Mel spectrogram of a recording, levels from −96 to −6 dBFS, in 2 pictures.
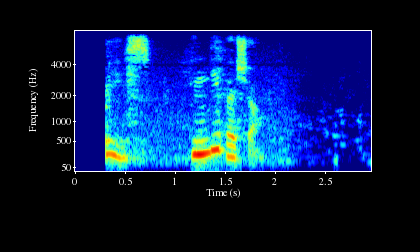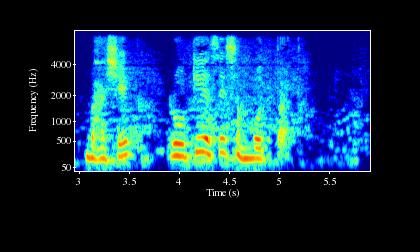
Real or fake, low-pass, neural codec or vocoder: real; 7.2 kHz; none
